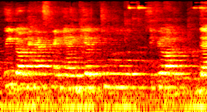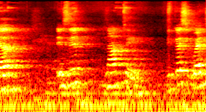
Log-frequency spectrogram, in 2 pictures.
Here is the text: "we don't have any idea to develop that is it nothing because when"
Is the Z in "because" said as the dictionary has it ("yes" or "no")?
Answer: no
